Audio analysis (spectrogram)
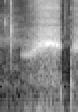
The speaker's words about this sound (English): If I could do the whistle. Whoo. Can someone do it?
